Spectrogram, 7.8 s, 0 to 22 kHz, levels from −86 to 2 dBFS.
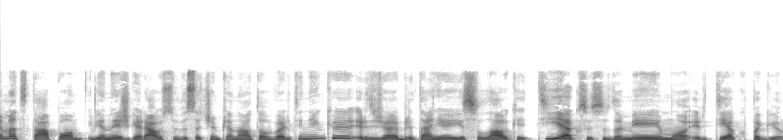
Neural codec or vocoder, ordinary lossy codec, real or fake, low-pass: none; MP3, 64 kbps; real; 10.8 kHz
